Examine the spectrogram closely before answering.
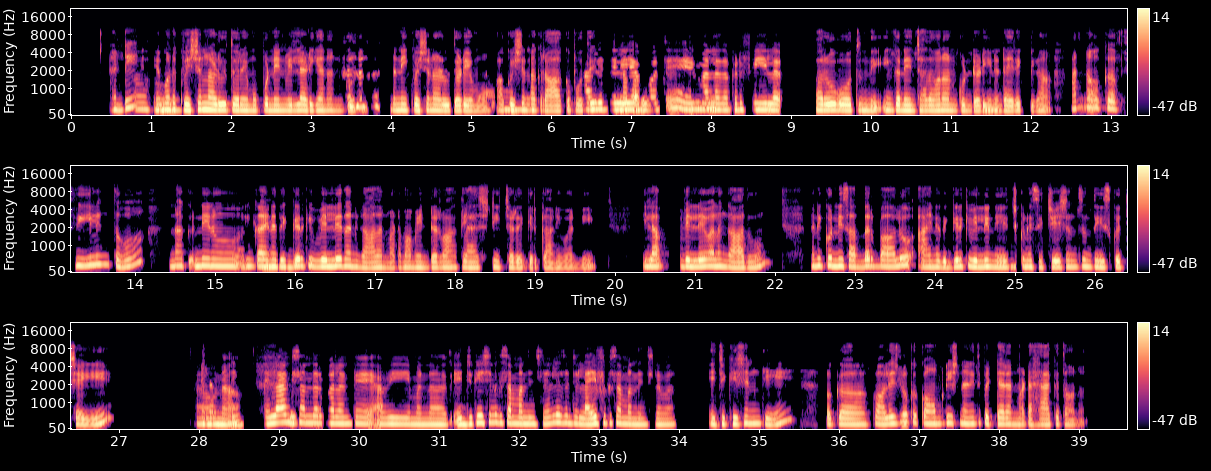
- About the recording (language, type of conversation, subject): Telugu, podcast, సరికొత్త నైపుణ్యాలు నేర్చుకునే ప్రక్రియలో మెంటర్ ఎలా సహాయపడగలరు?
- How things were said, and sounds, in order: other background noise; chuckle; unintelligible speech; in English: "క్వెషన్"; in English: "క్వెషన్"; unintelligible speech; in English: "డైరెక్ట్‌గా"; in English: "ఫీలింగ్‌తో"; in English: "మెంటర్"; in English: "క్లాస్ టీచర్"; in English: "సిచ్యుయేషన్స్‌ను"; other noise; in English: "ఎడ్యుకేషన్‌కి"; in English: "లైఫ్‌కి"; in English: "ఎడ్యుకేషన్‌కే"; in English: "కాలేజ్‌లో"; in English: "కాంపిటీషన్"; in English: "హాకథాన్"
